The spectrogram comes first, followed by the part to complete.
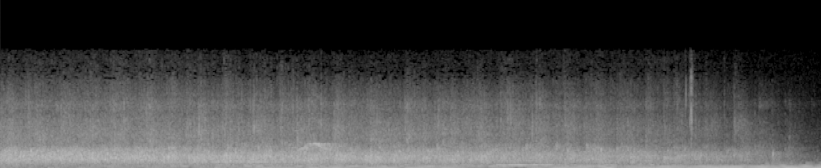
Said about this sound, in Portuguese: A palavra é gratidão. Uma salva de palmas para esse casal especial.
